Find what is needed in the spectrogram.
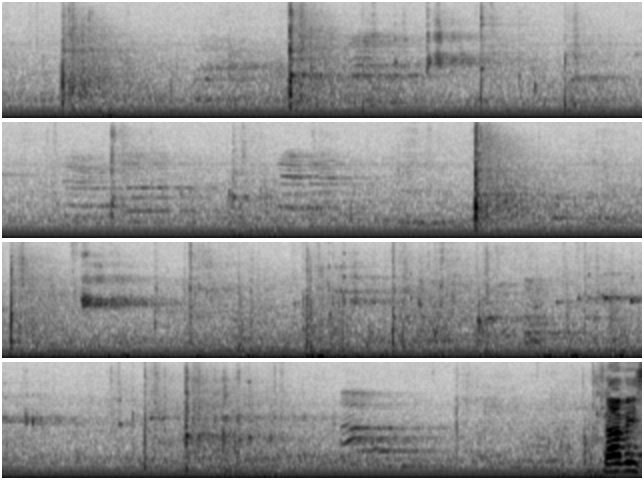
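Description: Badminton rally: a scattering of sharp racket strikes on a shuttlecock, the sharpest about seven seconds in, over a steady hum in a large sports hall.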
